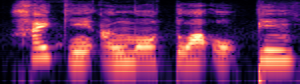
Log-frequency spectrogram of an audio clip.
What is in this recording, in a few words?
"bras basah road", hokkien; singapore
